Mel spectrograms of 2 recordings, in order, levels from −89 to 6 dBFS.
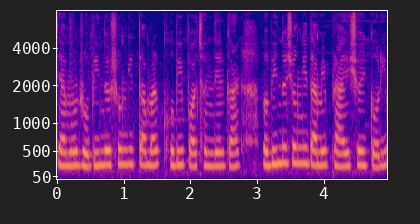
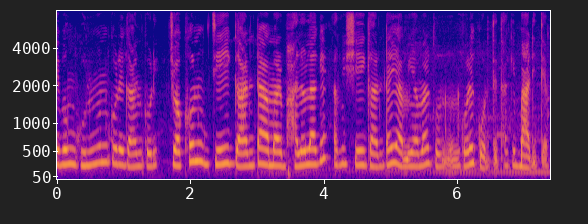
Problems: none marked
